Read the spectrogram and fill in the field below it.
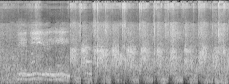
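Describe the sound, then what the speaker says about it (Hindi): A church congregation claps together in a loud, rhythmic burst, the hands striking in steady repeated beats over a hall ambience, with a brief voice at the start before the clapping fills the space. "एली एली, ताली बजाएं।"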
